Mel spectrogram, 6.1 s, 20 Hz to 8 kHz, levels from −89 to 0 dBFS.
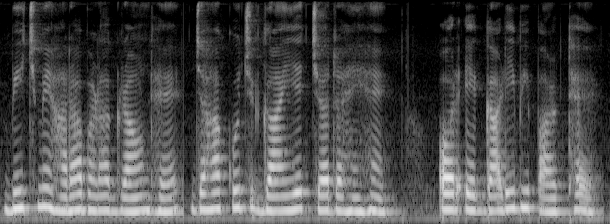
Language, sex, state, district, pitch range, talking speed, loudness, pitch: Hindi, female, Assam, Sonitpur, 190-220 Hz, 175 wpm, -17 LUFS, 200 Hz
